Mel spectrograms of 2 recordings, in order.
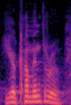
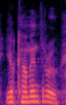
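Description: The two takes are said the same way.

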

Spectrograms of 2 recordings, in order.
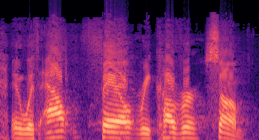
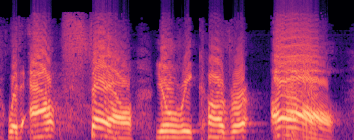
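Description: First: Said in the usual way. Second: Slow, weighty delivery landing hard on "all"; stress on all. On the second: Shown as a demonstration. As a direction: stretch "fail" and drive "all" home. Corrects "some" to emphatic "all.

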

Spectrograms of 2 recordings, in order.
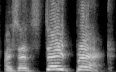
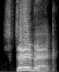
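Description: First: High, forceful police shout; escalating shouted warning. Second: Raised-voice police order; stern warning. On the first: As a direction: shout the order insistently, hitting STAY BACK. Cop repeats warning, escalating. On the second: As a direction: order them back firmly. Cop's first warning. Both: Acted.

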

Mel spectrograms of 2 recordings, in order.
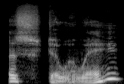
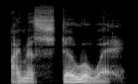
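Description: First: Incredulous repeat with a steep final rise; questioning echo. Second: Lower-pitched, falling admission; bear's confession. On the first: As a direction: query the word, swooping up at the end. Mister Brown echoes the bear, startled. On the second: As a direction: admit it simply in the bear's voice. Bear confesses to Mister Brown. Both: A narrator's reading.

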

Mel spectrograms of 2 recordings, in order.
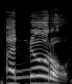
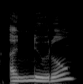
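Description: First: Much higher and louder mock exclamation; punchy raised-voice retelling; loud insistence. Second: Said in the usual way. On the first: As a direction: belt it out as an exasperated repeat. Same offer repeated, much louder.

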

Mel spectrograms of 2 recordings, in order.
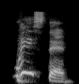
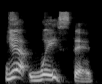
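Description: First: "Wasted" jumped up high and drawn out; emphatic repeat. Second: Said in the usual way. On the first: Shown as a demonstration. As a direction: throw "Wasted" up high to drive it home. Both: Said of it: "repeats the word wasted".

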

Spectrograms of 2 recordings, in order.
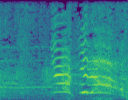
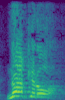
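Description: First: Very high, drawn-out mock shriek; panicked squeal. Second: High, loud, firm order; firm command. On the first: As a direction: squeal it comically, stretched out in terror. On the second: Retold or imitated. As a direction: call it out like a confident rescuer. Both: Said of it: "I think it was more like".

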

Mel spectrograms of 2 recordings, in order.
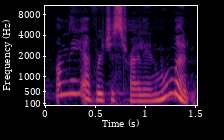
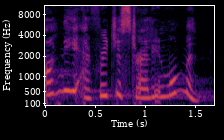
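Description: First: Lower, softer, quick flat deflated take. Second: Fast, a touch high, savouring it; repeating it, pleased. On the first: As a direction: let the pride drain out. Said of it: "I actually got depressed". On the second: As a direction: try the phrase on happily. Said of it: "I said it a few times". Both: Retold or imitated.

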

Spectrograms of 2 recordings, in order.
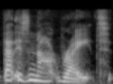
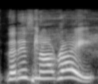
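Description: First: Said in the usual way. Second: Louder, higher mock shout at the TV; hammed-up outrage at the screen; retold yell. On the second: Yelling at the bar show on TV, mock-indignant shout. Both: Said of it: "I yell at the T V".

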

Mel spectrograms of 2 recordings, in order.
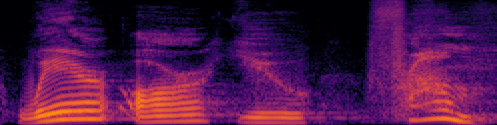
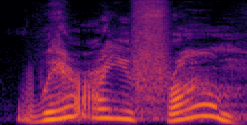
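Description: First: Slow reading. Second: Higher, softer, haunted asking; a worried governor, half to himself; troubled Pilate. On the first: Shown as a demonstration. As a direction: read the question very slowly. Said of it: "look at the question he asks". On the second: Acted. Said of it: "the question that's plaguing his heart".

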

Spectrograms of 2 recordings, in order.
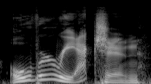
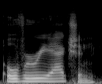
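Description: First: Overreaction said slowly, each syllable stretched; drawn-out self-talk. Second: Said in the usual way. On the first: Shown as a demonstration. Calming himself after a panic, drawn out slowly. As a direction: stretch overreaction out like a wry thought to yourself. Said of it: "I shrug it off and think". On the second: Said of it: "That happens more than you think".

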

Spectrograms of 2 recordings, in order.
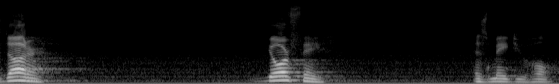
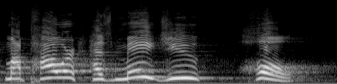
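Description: First: Soft, gentle, low reassurance; tender Jesus. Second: Slow pompous declaration; mock preacher. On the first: Jesus tenderly reassures the woman, soft and low. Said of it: "He looks at her and he says". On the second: P=B. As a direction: pastor mocks a grandstanding Jesus, slow and grand. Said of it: "Jesus doesn't say". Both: Shown as a demonstration.

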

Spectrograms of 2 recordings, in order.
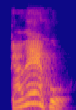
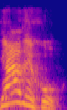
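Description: First: "Gadejo" with the accent on the middle syllable; correct syllable stress. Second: "Gadejo" with the accent on the first syllable; wrong-syllable stress. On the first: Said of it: "There we go". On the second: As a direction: hit GA in "Gadejo", GA-de-ho. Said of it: "I'm dropping my accents in the wrong spot". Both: Shown as a demonstration.

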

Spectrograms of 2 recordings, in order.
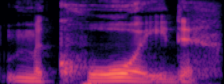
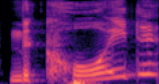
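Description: First: McQuoid with a clear W sound, muh-KWOYD. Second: McQuoid asked as mih-KOYD, high and puzzled; McQuoid said as mik-OYD, rising. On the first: Shown as a demonstration. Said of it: "U O I is a w". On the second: Retold or imitated. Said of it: "can't throw that many vowels together".

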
